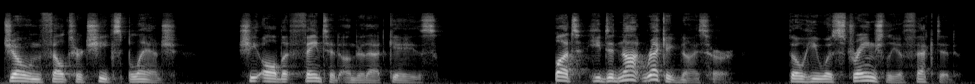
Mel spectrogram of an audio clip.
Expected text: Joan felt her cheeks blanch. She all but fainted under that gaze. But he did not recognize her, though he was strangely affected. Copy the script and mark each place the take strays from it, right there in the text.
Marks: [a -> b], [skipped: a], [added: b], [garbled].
Joan felt her cheeks blanch. She all but fainted under that gaze. But he did not recognize her, though he was strangely affected.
